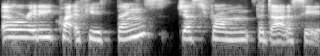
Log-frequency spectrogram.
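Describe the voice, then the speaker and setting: This is a woman speaking. She talks with a New Zealand accent. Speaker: PhD student giving a talk. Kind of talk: academic talk. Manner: hesitant, many fillers.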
